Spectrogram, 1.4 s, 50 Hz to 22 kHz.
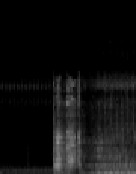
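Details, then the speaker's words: Chinese GY6 150cc or 250cc ATV after tune-up, electric start: brief starter whir, engine catches within a fraction of a second and settles to even idle; starts easily. "oh that starts easy good tune up"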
